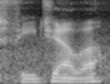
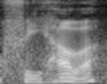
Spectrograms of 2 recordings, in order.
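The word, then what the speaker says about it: feijoa: Anna there's also no there's fee Java or fee Hauer depending on which part of the world you're from as some countries seem to use a soft J as in the Spanish pronunciation now I've put in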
